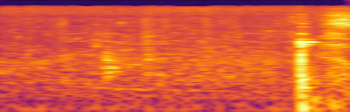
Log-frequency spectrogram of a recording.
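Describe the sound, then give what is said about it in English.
Gentle lake water laps softly against a small boat, a quiet steady wash broken near the end by a single sharp knock against the hull. “Meanwhile, a bottle is gently bobbing on the lake's rippling surface, heading towards the boat.”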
